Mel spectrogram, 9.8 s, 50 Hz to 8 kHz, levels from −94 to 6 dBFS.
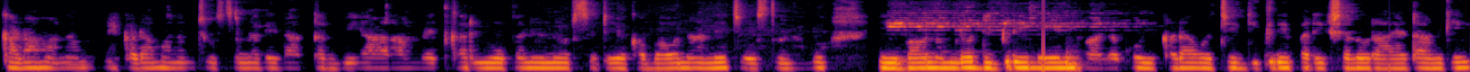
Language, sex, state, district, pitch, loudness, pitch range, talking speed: Telugu, female, Telangana, Nalgonda, 175 Hz, -25 LUFS, 170-175 Hz, 135 wpm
